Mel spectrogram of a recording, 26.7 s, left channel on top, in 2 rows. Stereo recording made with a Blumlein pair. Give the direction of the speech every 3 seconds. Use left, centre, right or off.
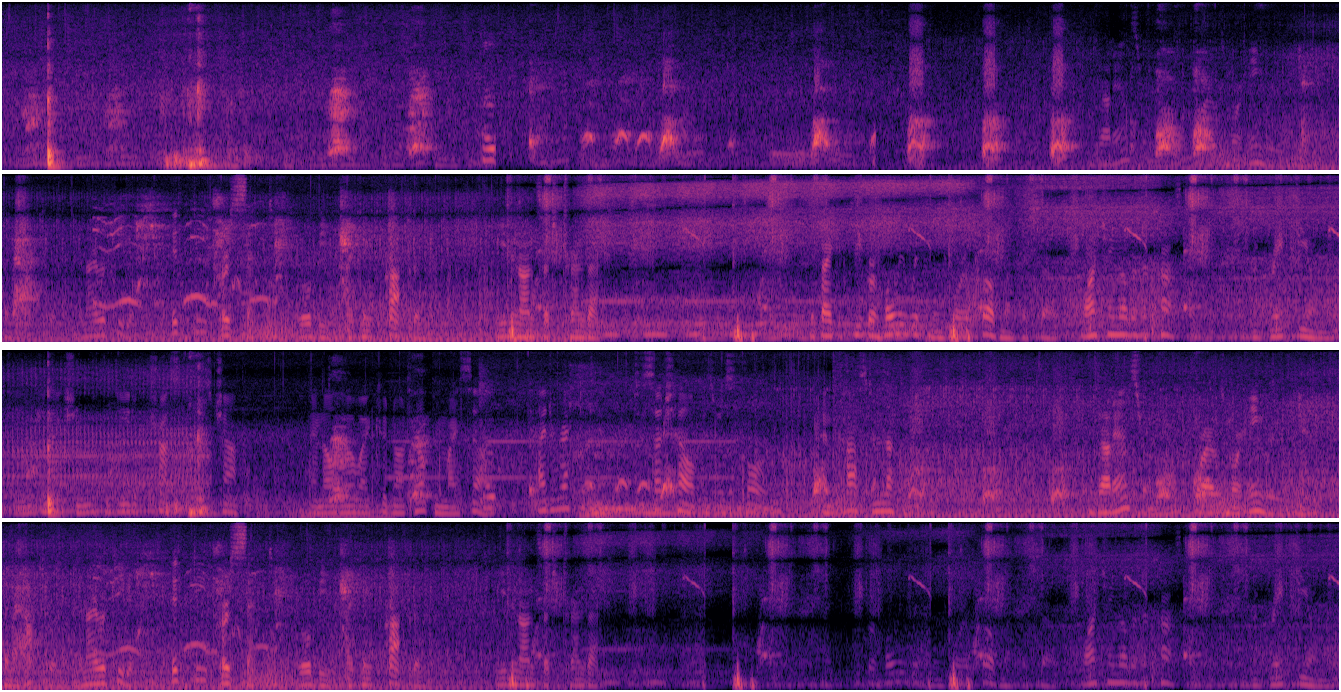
right, right, right, right, right, centre, left, left, left.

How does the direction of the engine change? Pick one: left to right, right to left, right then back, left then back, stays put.
right to left.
